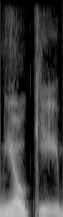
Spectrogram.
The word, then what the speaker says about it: gnocchi: Is it pronounced gnocchi? Because I've been saying gnocchi my whole life.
